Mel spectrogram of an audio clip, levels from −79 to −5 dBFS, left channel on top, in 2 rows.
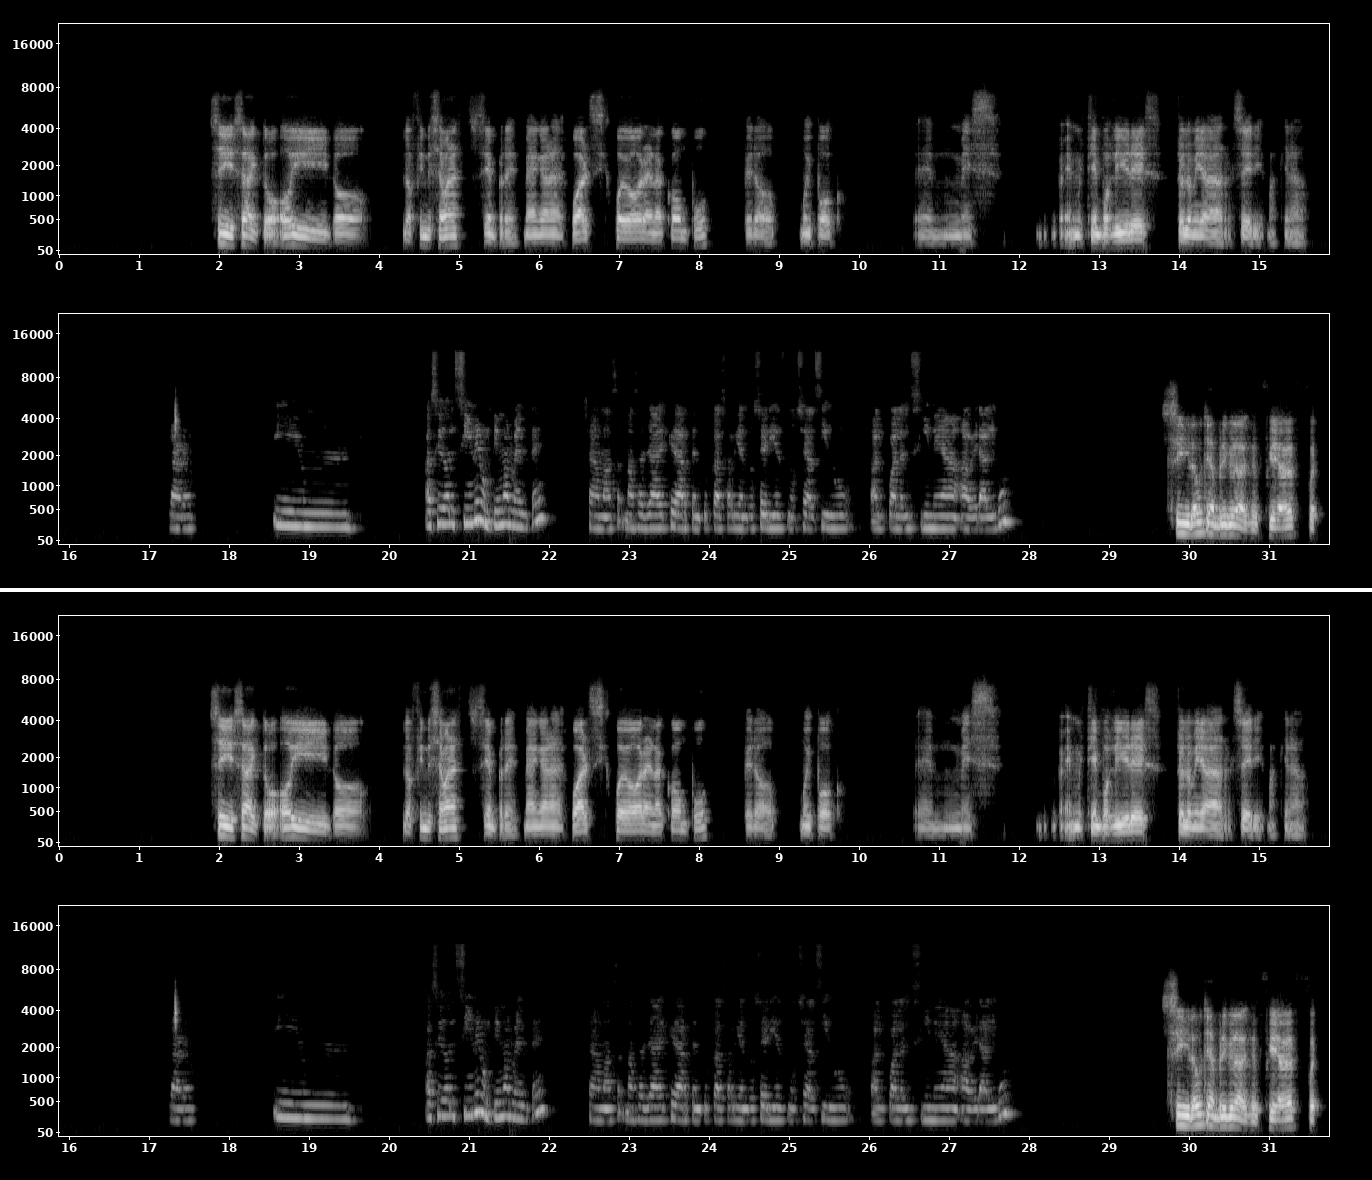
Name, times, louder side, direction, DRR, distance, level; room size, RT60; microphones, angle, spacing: voice 1, 1.9-3.8 4.3-8.1 8.6-8.9 9.3-9.7 10.7-11.7 12.5-15.6 29.7-31.6, right 1 dB, 15° right, 0.5 m, -25 dB
voice 2, 17.3-17.6 18.5-19.6 20.4-22.0 22.5-27.8, left 3 dB, 85° left, 0.5 m, -36 dB
2.8 x 2.6 x 2.5 m
head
